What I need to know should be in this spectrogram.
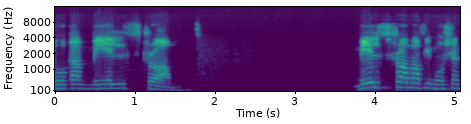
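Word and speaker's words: Maelstrom: इसका जो प्रोनाउंसिएशन होगा वो होगा मेल स्ट्रॉम।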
